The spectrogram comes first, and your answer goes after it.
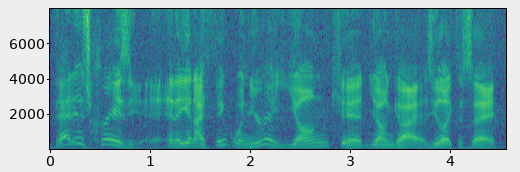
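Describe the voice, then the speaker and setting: A man in his late thirties co-hosting a podcast in relaxed, chatty conversation. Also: fairly high pitch, moderate pace, a little hiss or hum. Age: 30s. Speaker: podcast co-host. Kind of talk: casual chat.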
